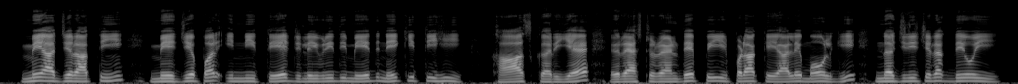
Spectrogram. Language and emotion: Dogri, surprised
